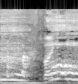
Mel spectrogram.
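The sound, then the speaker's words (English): A voice imitates a dramatic gasp for air, like a first breath after stopping breathing during sleep: a loud, drawn-out voiced intake that breaks briefly in the middle and then surges again. “And then he acts as if he has breathed for the first time afterwards. So it's like the first breath of life.”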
